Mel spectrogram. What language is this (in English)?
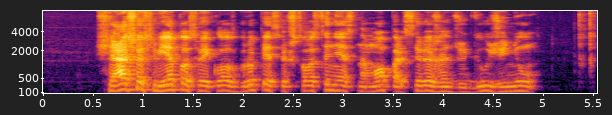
Lithuanian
